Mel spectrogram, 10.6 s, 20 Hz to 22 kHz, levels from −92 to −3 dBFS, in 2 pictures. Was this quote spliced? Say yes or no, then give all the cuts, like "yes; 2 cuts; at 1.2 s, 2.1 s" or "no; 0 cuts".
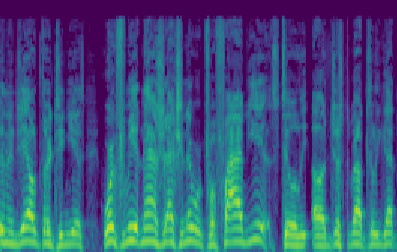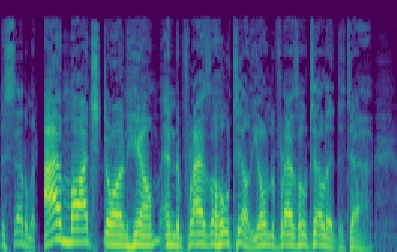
yes; 1 cut; at 5.7 s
